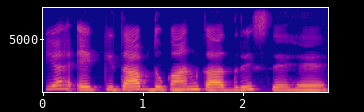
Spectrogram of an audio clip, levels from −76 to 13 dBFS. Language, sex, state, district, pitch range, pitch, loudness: Hindi, female, Jharkhand, Garhwa, 245-290 Hz, 275 Hz, -15 LUFS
